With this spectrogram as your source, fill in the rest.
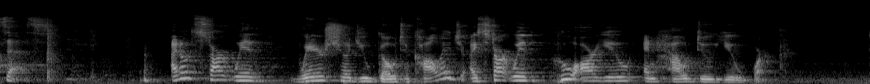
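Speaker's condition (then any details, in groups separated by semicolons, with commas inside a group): No condition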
